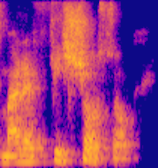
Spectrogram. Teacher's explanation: It's a sh sound, the double L. You choose between sh or ya, as I've discussed.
